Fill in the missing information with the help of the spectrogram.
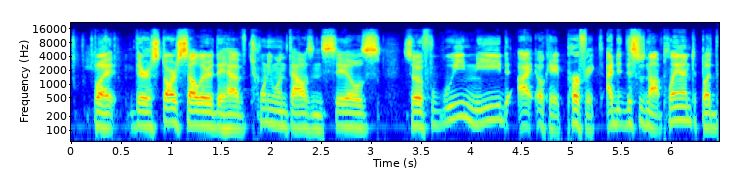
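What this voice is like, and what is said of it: Usual voice. Nothing is said of it.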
